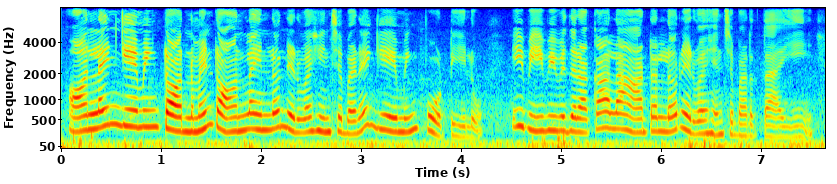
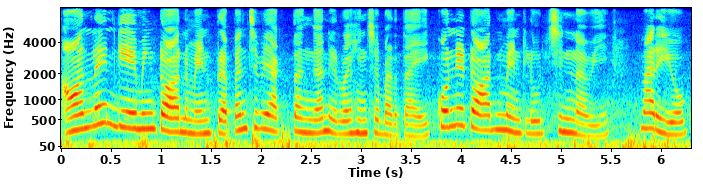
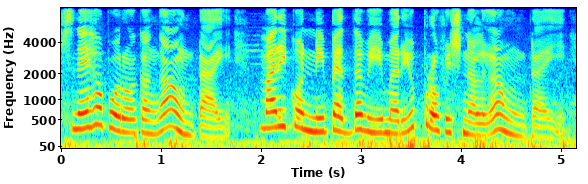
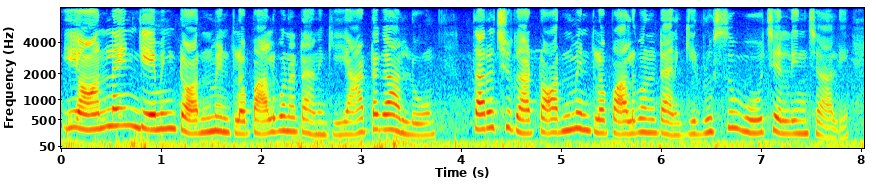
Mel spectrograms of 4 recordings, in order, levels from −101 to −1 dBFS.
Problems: none marked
